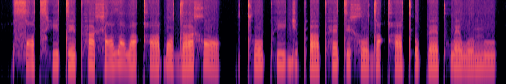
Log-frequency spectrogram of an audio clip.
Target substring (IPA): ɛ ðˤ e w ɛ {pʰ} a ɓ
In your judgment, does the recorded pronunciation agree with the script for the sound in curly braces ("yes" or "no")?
no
